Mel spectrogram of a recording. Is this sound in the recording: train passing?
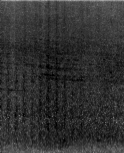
yes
